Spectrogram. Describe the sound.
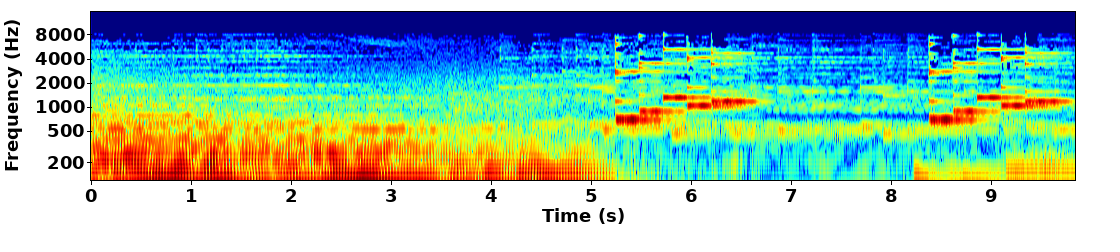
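A melodic telephone ringtone plays for an incoming call, with bright, tinkling synthesized notes in repeating phrases over a sustained low tone. It is loud and steady throughout, with no voices.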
